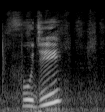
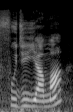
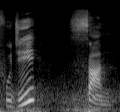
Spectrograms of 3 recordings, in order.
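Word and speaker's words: 富士山: Mount Fuji is Fuji-san. It's not Fuji-yama, it is Fuji-san. Please remember that.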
